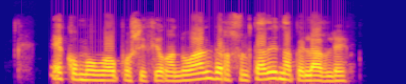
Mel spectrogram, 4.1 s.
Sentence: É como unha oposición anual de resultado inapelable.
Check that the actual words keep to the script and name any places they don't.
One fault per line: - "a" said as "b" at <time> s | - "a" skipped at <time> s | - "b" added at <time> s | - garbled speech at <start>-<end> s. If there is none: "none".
none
